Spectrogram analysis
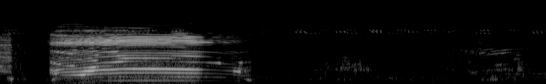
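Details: Red deer stag in the El Rocío marshes of Doñana, Andalusia, bellowing at the start of night in reply to farther roars. A single strained, harmonic roar lasting about two seconds trails off, followed by faint rustles and pulsing crickets.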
